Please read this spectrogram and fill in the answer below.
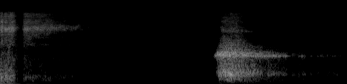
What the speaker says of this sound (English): And you can take a nice deep breath.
